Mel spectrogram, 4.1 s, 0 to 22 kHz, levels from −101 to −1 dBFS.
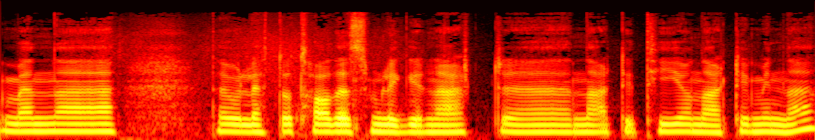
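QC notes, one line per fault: No technical faults can be heard anywhere in the recording; the signal holds steady with nothing breaking in to disturb it.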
